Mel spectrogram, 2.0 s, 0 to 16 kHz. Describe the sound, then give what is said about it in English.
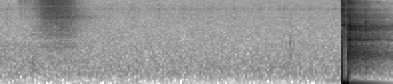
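A beer bottle cap is pried off with a dancing-lady bottle opener, taking two attempts: first a soft, brief hissing scrape, then after a pause a sharp, bright metallic pop that rings out briefly. No one speaks. “Took 2 attempts to get the cap off.”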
